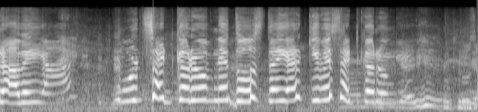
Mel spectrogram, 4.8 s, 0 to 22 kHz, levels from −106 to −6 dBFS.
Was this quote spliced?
no; 0 cuts

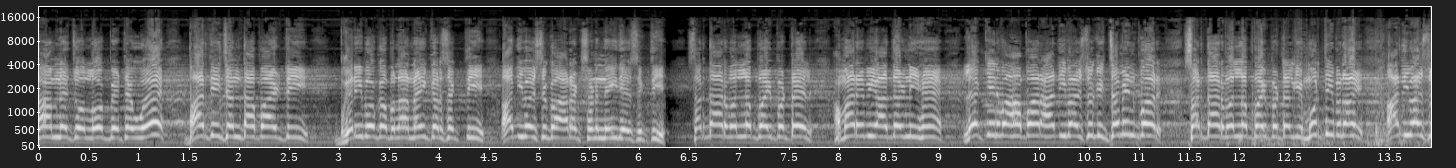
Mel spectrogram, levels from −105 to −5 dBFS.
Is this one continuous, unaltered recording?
no; 1 cut; at 6.4 s

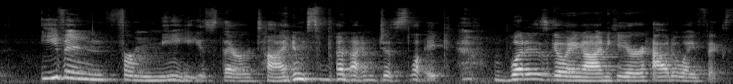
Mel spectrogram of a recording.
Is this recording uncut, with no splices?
yes; 0 cuts

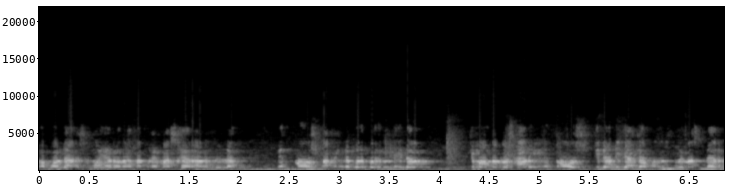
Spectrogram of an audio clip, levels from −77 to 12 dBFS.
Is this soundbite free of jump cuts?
yes; 0 cuts

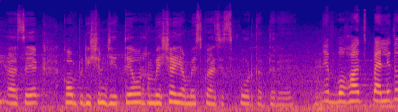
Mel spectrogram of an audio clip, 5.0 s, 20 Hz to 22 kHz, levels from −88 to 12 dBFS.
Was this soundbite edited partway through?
yes; 1 cut; at 4.1 s

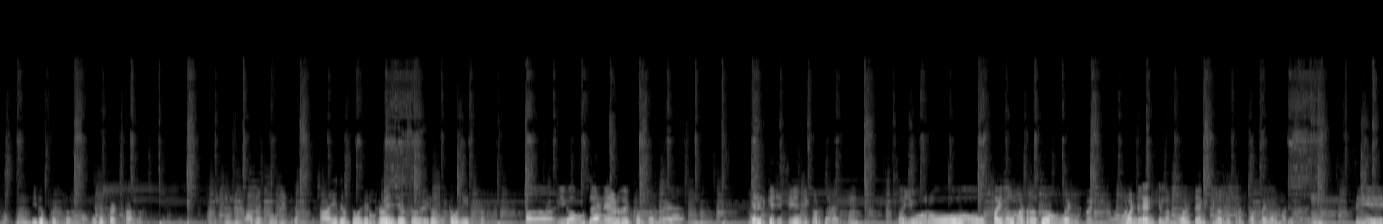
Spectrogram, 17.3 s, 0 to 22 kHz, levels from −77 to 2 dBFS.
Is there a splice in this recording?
yes; 1 cut; at 6.6 s

